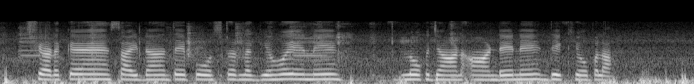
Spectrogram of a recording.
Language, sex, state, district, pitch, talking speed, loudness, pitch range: Punjabi, female, Punjab, Kapurthala, 225 Hz, 120 wpm, -13 LUFS, 220-235 Hz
